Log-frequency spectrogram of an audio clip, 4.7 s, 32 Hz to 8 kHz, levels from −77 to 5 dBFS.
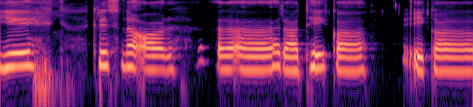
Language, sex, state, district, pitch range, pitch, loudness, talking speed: Hindi, female, Punjab, Pathankot, 210-255 Hz, 220 Hz, -14 LUFS, 115 wpm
